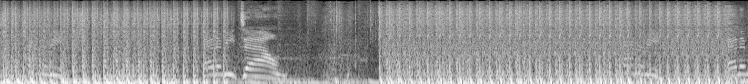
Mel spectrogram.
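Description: Sustained rapid automatic gunfire from the video game PUBG Lite rattles almost nonstop, loud and close, with a short break in the middle before the bursts resume, while a voice talks over it.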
